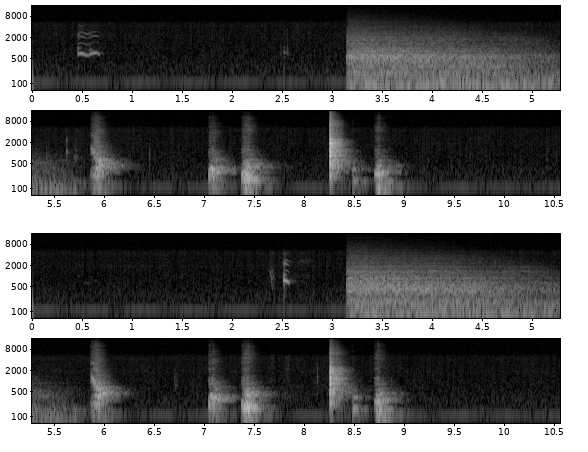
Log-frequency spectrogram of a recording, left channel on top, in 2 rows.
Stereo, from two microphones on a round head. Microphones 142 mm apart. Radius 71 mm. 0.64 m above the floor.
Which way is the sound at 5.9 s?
35° right (ahead or behind).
